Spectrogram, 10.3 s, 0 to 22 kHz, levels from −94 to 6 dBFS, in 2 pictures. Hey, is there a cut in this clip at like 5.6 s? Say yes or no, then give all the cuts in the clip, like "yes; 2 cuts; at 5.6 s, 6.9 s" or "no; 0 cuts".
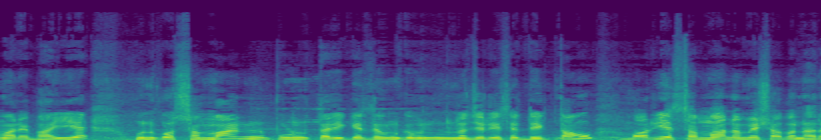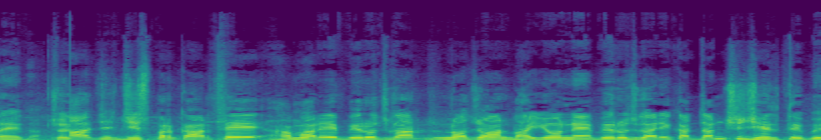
yes; 1 cut; at 5.6 s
